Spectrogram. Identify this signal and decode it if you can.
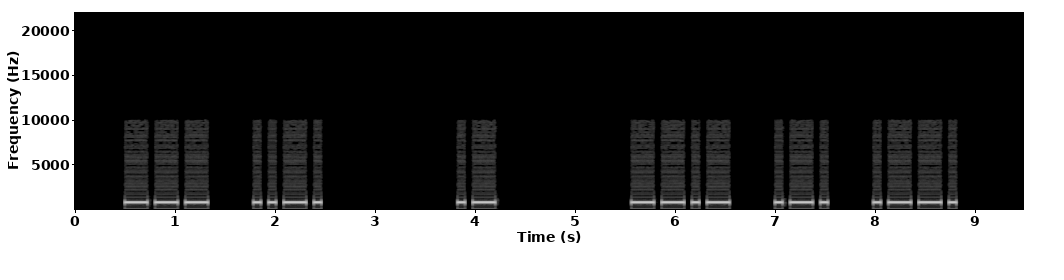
Morse code, heard as a keyed tone, about 16 wpm, spaced as for 12 wpm, 800 Hz. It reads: OF A QRP
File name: QSOs / QSOs-mp3s / WD0BGP 1@15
